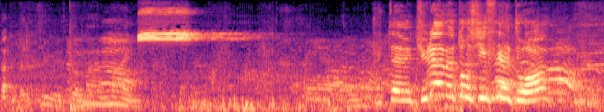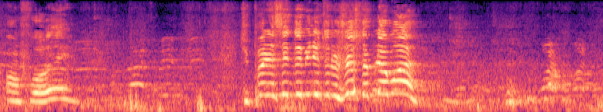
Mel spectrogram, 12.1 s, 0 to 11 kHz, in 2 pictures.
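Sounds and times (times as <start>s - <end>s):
men talking: 0.0s - 1.4s, 2.9s - 12.0s
referee's whistle blast: 1.4s - 2.6s.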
